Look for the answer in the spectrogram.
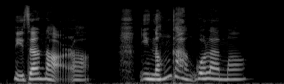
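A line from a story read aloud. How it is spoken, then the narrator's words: Tearful. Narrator (Chinese): 小张的声音带着哭腔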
